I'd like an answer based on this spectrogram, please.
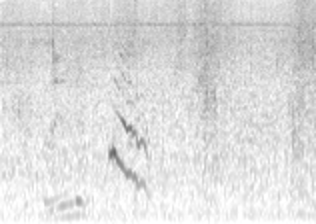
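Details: A monkey in a group with Luna, who carries her baby Luno while Rainbow tries to take him, gives a single clear tonal call falling from high to lower pitch, with a fainter echoing trace above it, over a soft rushing background.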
